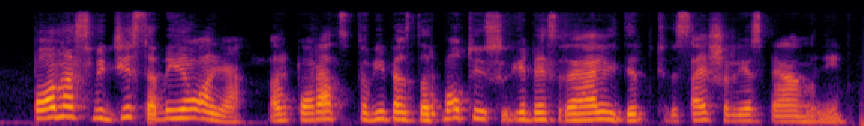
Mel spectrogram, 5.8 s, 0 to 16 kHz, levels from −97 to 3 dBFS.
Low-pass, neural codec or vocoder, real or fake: 10.8 kHz; codec, 24 kHz, 1 kbps, SNAC; fake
